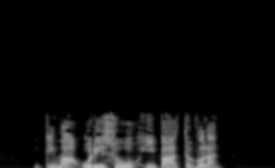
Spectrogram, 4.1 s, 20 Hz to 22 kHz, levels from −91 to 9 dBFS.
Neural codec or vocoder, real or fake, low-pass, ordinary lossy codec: none; real; 7.2 kHz; MP3, 64 kbps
